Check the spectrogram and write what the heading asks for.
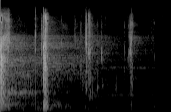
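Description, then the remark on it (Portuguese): Exaggerated, open-mouthed gum chewing: a handful of wet smacks and squelchy clicks at an uneven pace, fairly quiet, with no talking. “você deve odiar barulho de boca”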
